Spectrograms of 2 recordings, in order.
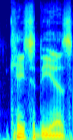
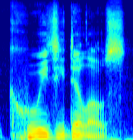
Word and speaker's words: quesadillas: Aussie an Aussie that pronounces quesadillas as queasy dillos yeah that's that's wrong DMB they're wrong that's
